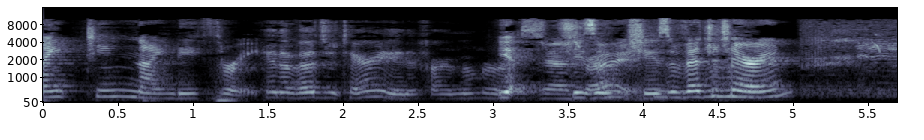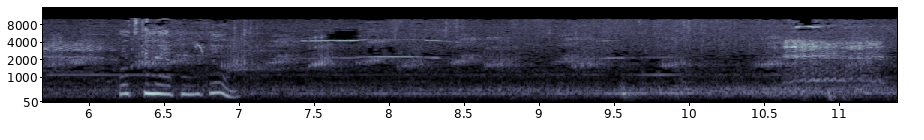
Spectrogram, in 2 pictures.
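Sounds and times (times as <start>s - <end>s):
speech: 0.0s - 5.6s, 6.2s - 7.2s
goat bleating: 5.4s - 6.4s, 10.6s - 11.3s.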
